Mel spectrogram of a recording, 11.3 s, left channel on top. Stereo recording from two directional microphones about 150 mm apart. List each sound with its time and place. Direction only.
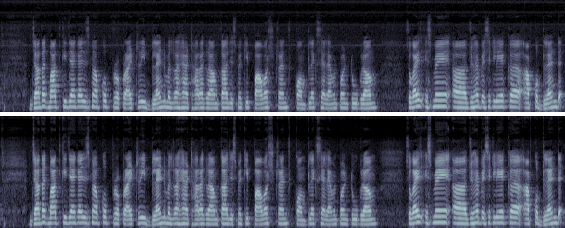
0.7 s speech: 5° right (ahead or behind)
